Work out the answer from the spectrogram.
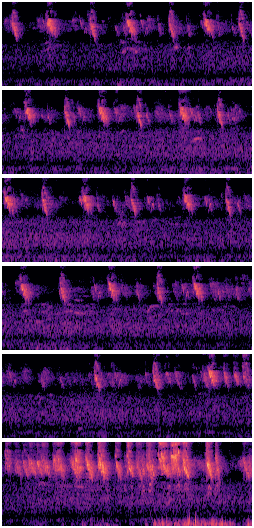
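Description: A small songbird chirping over and over, short high chirps about twice a second, coming faster and closer together near the end. A loud low rumble cuts in over the last two seconds.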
